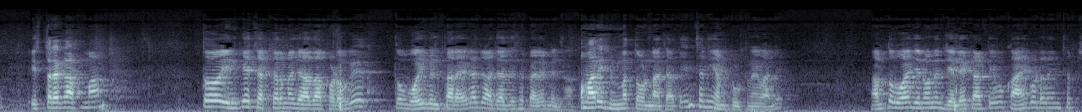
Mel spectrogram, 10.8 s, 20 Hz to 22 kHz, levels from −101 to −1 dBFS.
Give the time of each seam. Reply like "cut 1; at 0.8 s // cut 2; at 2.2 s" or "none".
cut 1; at 5.8 s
